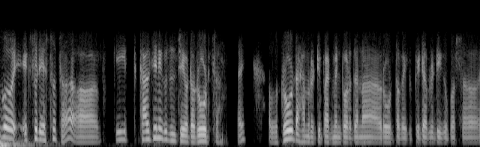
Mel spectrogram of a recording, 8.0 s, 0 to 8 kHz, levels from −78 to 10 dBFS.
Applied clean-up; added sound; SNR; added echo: none; Bass drum; 16 dB; none.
